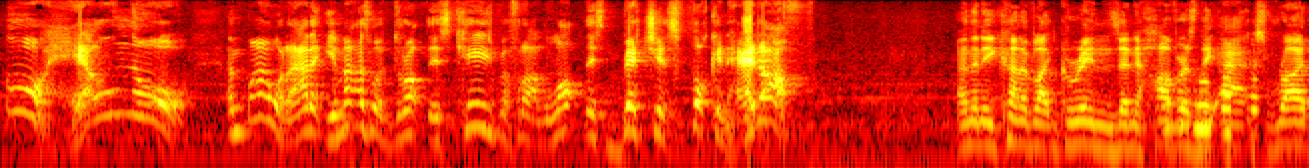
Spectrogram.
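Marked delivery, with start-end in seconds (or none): 0.0-6.1 high, yelled defiance that starts on a leap up; furious outburst. Acted. Prisoner roaring at the party holding him, furious. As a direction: snarl it at the captors like a cornered brute.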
